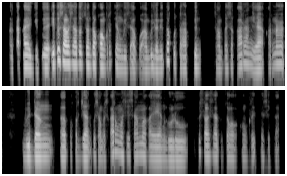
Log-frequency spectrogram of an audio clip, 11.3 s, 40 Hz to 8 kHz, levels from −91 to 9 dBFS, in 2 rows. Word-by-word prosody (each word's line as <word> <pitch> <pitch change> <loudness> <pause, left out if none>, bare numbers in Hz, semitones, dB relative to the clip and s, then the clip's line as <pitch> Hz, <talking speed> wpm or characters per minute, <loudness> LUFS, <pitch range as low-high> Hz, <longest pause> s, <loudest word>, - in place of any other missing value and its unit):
ternyata 125 - +1
kayak 145 -1 +7
gitu 125 - -10
ya." - - +3
Itu 160 +6 +7
salah 170 -3 +11
satu 160 0 +4
contoh 155 -1 +4
konkret 145 +3 +2
yang 135 -3 -2
bisa 125 +1 -4
aku - - -11
ambil, 125 +1 -3
dan - - -6
itu 130 - -14
aku 195 -6 -2
terapin 130 +1 -4 0.3
sampai 125 0 -9
sekarang 145 +3 -4
ya, 120 +1 +3
karena 160 +3 -3 0.5
bidang, 120 0 +3 0.2
eee, 115 -1 -1
pekerjaanku 115 +2 -5
sampai 115 - -11
sekarang 150 +6 -4
masih 130 -2 -9
sama 130 +1 -7
kayak 115 0 -4
yang - - -11
dulu. 110 -1 -5 0.2
Itu 160 - -16
salah 125 -1 -2
satu 125 -3 -8
contoh 115 0 -9
konkretnya 115 -2 -18
sih, - - -25
Kak. - - -22
130 Hz, 200 wpm, -24 LUFS, 120-145 Hz, 0.5 s, salah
